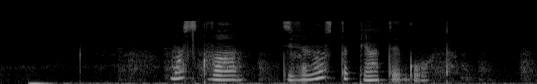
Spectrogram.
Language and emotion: Russian, sad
